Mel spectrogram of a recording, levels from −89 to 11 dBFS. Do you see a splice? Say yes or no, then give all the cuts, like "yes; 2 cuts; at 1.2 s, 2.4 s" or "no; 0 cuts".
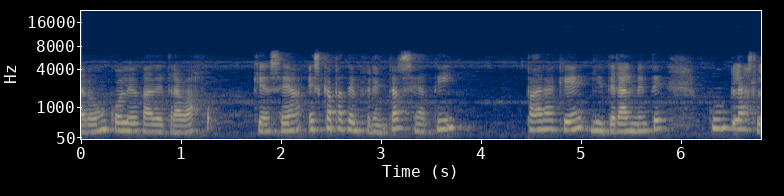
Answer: no; 0 cuts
